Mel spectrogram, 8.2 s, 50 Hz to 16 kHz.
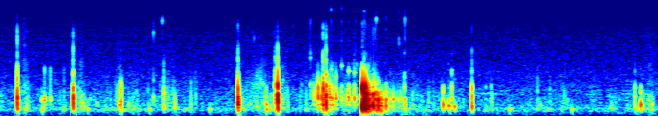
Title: Hungry stomach growls and noises (part 2)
